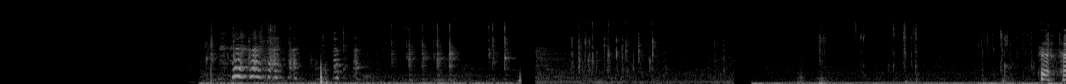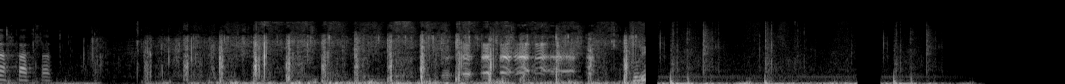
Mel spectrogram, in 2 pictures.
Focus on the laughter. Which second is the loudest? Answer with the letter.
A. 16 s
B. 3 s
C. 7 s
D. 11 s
A.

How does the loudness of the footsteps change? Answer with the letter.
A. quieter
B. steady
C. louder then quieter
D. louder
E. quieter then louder
A.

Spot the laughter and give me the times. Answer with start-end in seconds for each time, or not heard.
2.2-3.6, 10.4-11.2, 15.1-16.6.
